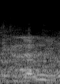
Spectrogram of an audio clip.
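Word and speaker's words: gi: teach me some Judo got my joki on that's how you say it right ji yeah kind of g g for short oh G I got my ghee on first I had to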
